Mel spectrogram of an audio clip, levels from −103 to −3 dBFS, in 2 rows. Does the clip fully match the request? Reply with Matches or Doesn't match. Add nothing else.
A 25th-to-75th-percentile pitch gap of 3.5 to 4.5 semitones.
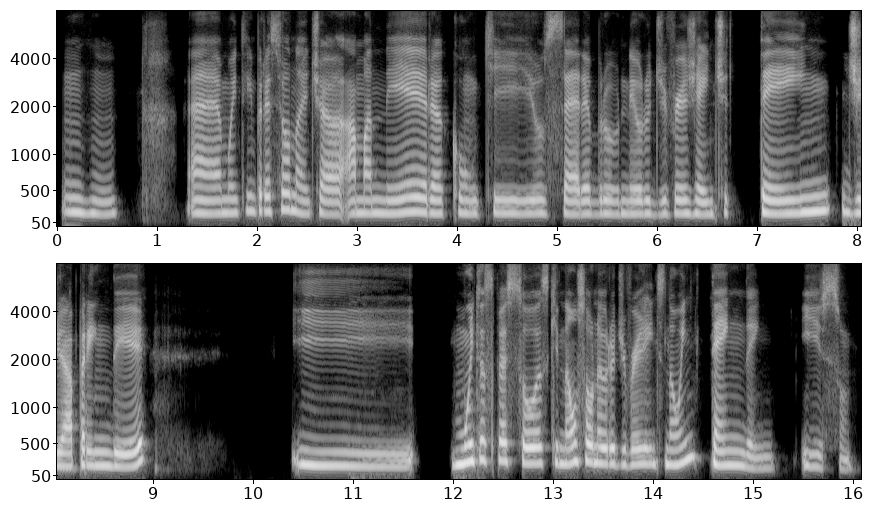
Doesn't match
